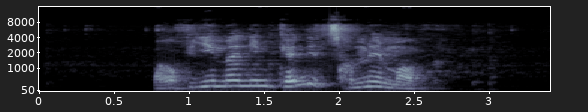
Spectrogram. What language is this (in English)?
Kabyle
